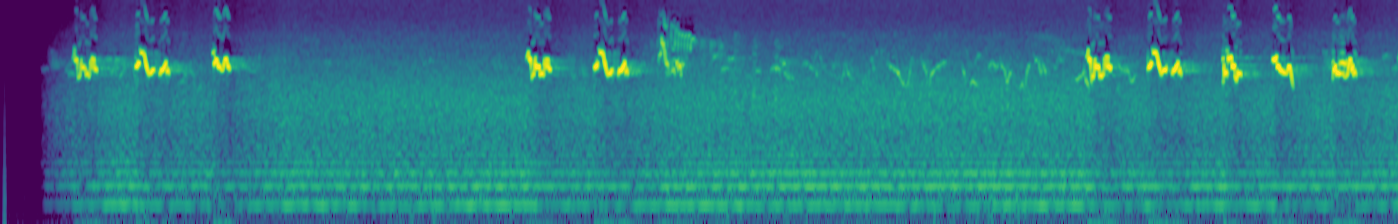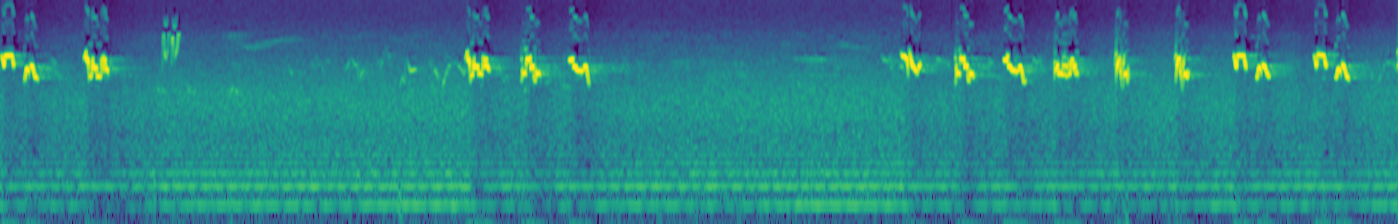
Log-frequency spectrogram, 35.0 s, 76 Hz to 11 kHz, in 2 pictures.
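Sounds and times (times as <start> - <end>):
soft bird twittering: 0.6 - 34.9
robin calling: 0.7 - 34.9.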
